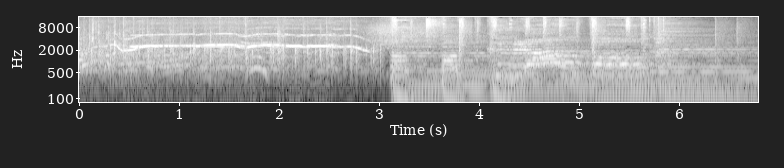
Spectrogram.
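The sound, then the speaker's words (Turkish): A crowd cheers and applauds for about three seconds on the evening show of Kral Pop Radyo, with high whoops and whistles over dense clapping noise, then an upbeat music track with heavy bass and drums abruptly takes over. “Başka hiçbir işte bu kadar saçma sapan şeyden bahsedip insanların beni alkışlamasını sağlayamazdım.”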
